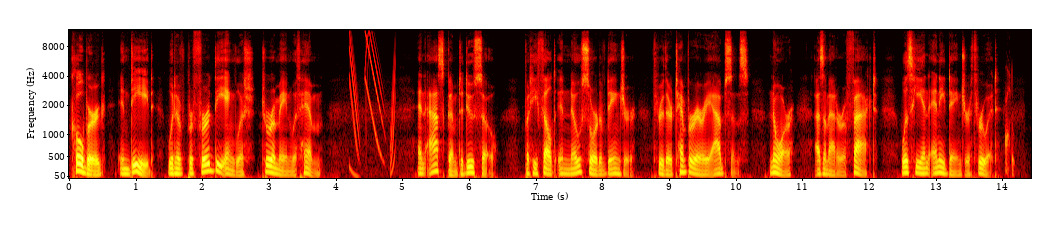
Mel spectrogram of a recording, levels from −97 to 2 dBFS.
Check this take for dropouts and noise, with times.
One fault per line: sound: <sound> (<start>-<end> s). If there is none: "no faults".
sound: chirp (4.2-4.9 s)
sound: chirp (14.0-14.2 s)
